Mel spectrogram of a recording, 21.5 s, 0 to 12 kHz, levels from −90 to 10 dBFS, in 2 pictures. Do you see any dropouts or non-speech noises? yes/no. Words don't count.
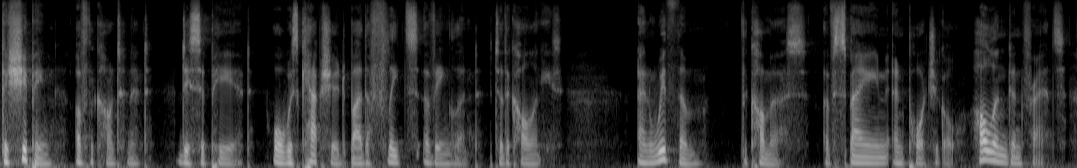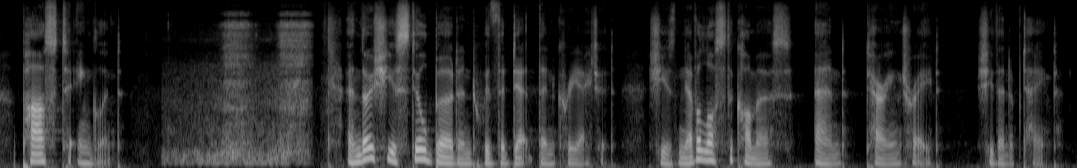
yes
